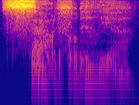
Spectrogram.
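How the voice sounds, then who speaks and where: A woman voicing a scheming changeling queen villain, speaking deliberately and with emphasis in a fan fiction drama. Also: extremely low pitch, fairly even intonation, a bit bright, full character voice. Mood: smug. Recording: distant mic with clear background noise.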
